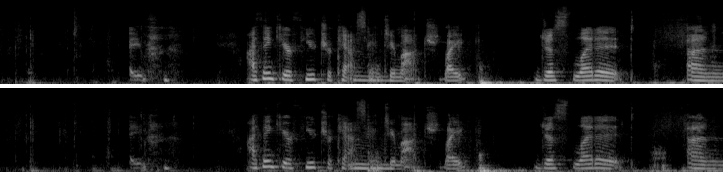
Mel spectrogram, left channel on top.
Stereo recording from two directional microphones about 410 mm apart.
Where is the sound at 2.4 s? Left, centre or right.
Left.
